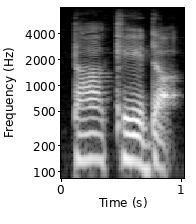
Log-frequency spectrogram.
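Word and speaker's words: 竹田: sawah kayak gini ya minazang dia akan dibaca Takeda nah ini nama keluarga ya minazang nama keluarga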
